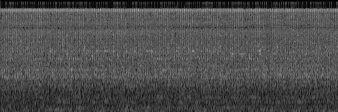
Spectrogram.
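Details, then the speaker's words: Blue PT Cruiser, warm idle; radiator fan kicks on after about a minute of idling amid heat-needle concern: quiet, steady idle with even low rumble, no knock or rattle; normal. "Remember, it's idling. It's about ready to kick on again. Right. Just kicked on. There, kicked on. So it idled about a minute."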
